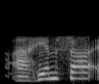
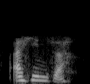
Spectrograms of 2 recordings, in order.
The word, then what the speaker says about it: ahimsa: She says here, can you tell us a little bit about the principle of ahimsa and how it guides you? – Oh, that's a lovely question. So I have that word tattooed on my wrist. – How do you pronounce it? – Ahimsa.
